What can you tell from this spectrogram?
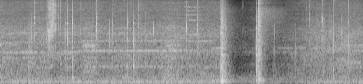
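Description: Scattered clicks and knocks of hand tools and metal engine parts being handled during an engine teardown, over a steady background hum. A sharp click about four seconds in is followed by a brief near-quiet gap.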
